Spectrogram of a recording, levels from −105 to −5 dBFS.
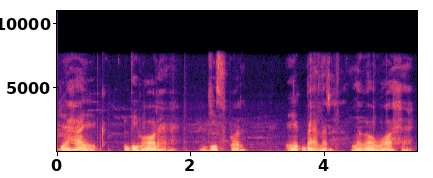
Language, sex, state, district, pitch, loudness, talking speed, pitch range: Hindi, male, Uttar Pradesh, Saharanpur, 115 Hz, -18 LUFS, 120 wpm, 110-125 Hz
